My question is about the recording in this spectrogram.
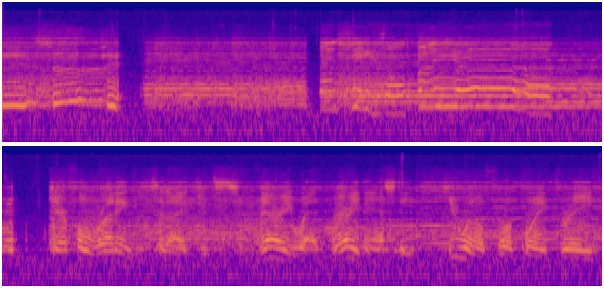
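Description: FM broadcast audio coming through the small speaker of a toy PC-style FM scan radio: music, then a voice talking, cut by three brief dropouts as the scan button jumps it from station to station. The sound is thin, sibilant and distorted.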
